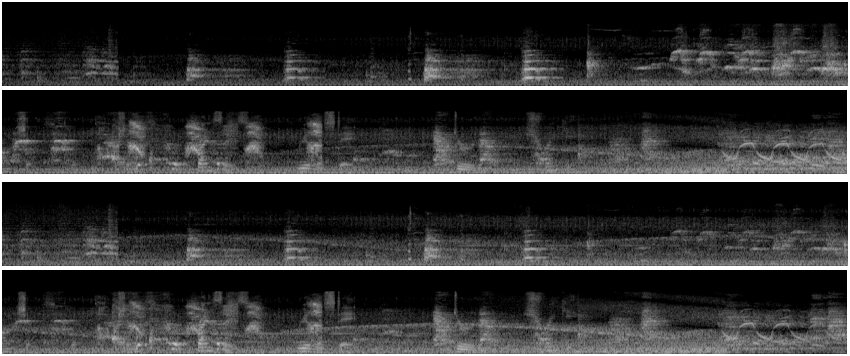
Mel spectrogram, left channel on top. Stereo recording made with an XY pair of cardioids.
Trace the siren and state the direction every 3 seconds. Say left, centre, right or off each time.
right, right, right, right, right, centre.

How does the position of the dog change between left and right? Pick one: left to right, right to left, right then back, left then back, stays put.
left then back.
